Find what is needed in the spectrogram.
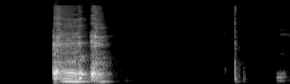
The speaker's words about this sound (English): I'm so sorry. I'm ending a little bit early today just because I'm coughing a lot.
